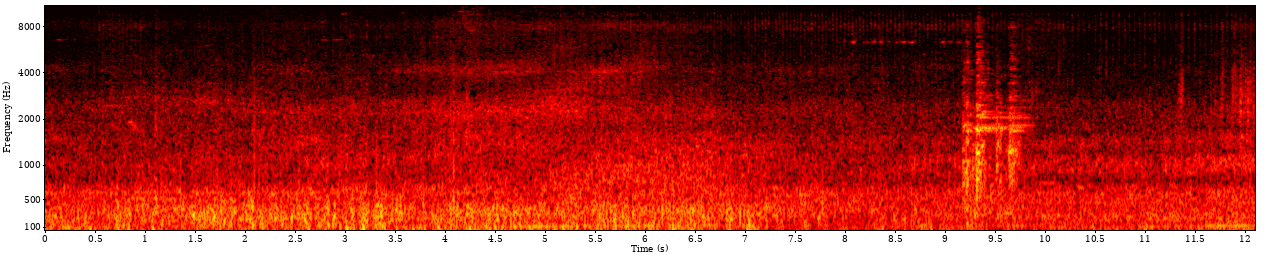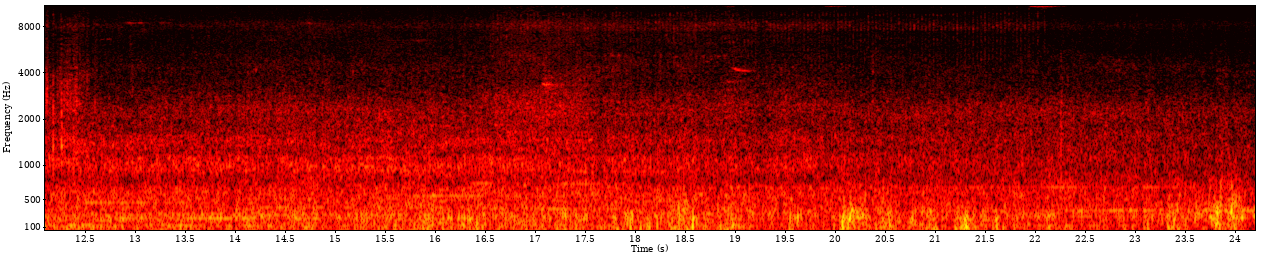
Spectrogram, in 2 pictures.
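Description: A car engine hums steadily from inside a moving car.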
